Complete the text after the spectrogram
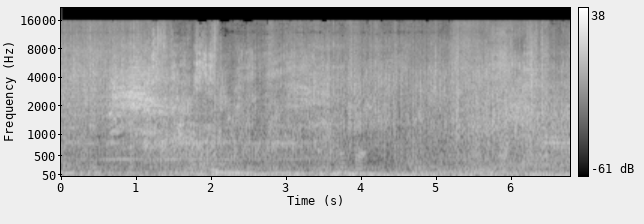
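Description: A deep rumble drones steadily.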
